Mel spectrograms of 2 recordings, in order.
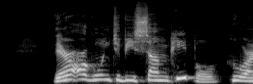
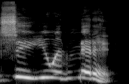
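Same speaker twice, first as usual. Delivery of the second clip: much higher, taunting gotcha voice; mocking the left; 13 semitones higher than usual. Host mocking critics who pounce on the commissioner, high taunt. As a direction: play a smug accuser crowing got you. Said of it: "They said".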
